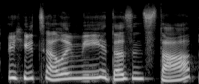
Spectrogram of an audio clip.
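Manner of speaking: real laughter breaking through the question; laughing disbelief. Real, not acted. Laughing disbelief at afterlife overthinking.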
